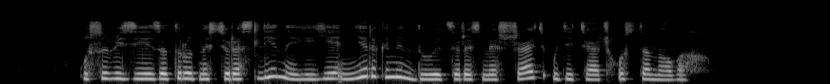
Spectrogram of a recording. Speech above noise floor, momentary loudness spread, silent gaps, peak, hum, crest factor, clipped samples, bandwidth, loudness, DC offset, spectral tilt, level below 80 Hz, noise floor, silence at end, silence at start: 62 dB; 8 LU; none; -10 dBFS; none; 16 dB; under 0.1%; 8.2 kHz; -25 LUFS; under 0.1%; -4.5 dB/octave; -70 dBFS; -87 dBFS; 1.3 s; 0.85 s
